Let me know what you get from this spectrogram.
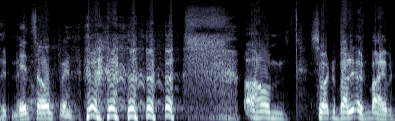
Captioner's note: laughs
